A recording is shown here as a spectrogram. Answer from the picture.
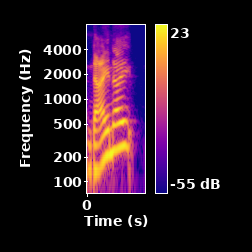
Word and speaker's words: Ninite: night, nine night. Yeah, Ninite. That's nine. it. Nine Nine. And that's spelled Ninite.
